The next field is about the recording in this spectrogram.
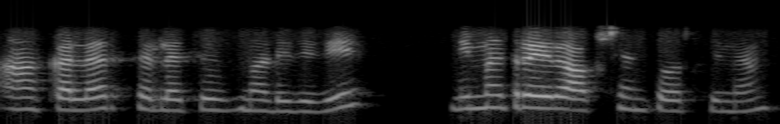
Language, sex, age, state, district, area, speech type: Kannada, female, 30-45, Karnataka, Hassan, rural, conversation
